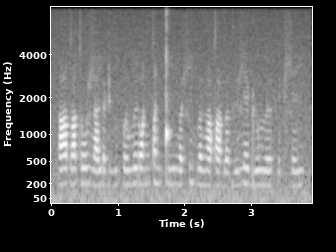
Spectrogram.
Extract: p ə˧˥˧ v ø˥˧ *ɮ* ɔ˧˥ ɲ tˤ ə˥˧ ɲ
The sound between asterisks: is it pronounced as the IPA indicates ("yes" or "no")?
no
